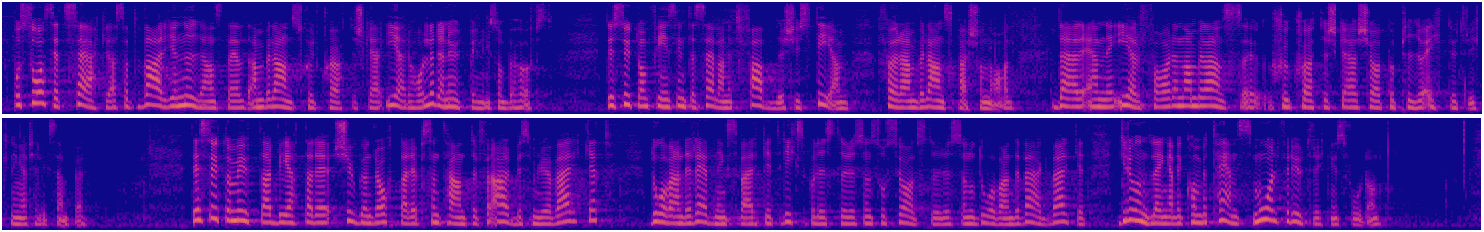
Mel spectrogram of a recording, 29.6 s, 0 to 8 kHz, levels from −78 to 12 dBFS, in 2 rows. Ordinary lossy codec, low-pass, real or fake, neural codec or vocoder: none; none; real; none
